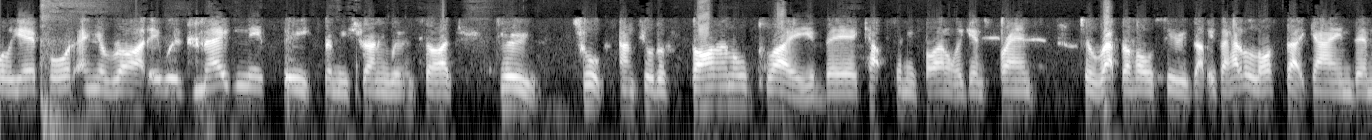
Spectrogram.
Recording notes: calls in from France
